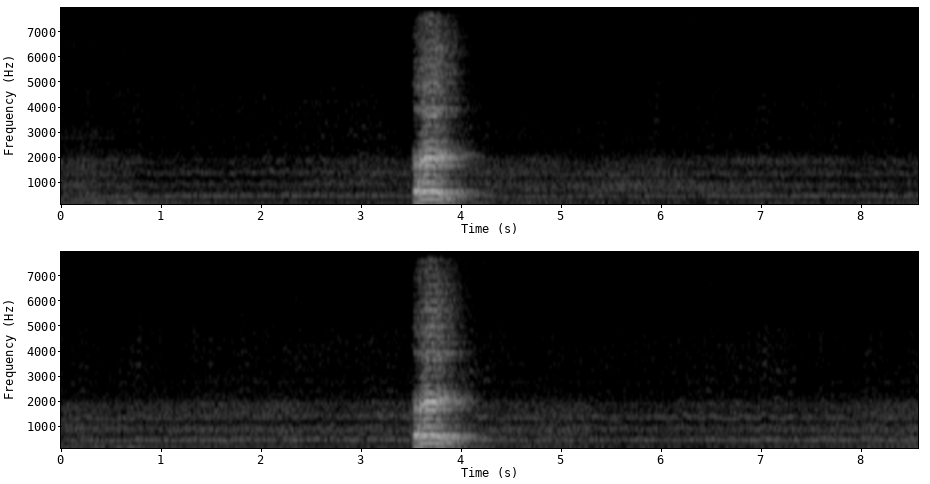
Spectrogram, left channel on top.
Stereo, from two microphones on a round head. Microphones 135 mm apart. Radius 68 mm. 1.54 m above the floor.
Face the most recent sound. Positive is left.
turn(degrees=25)  # may be behind; listen again after turning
